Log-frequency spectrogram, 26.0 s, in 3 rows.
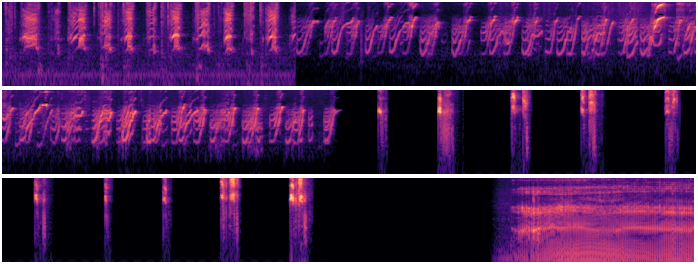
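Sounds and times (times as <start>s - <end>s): animal squeaking chirps: 0.0s - 13.5s, 14.1s - 14.4s, 15.0s - 15.3s, 15.9s - 16.2s, 17.0s - 17.2s, 17.8s - 18.0s, 18.6s - 19.5s, 20.1s - 21.3s.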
